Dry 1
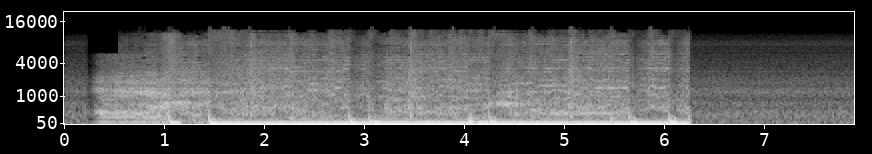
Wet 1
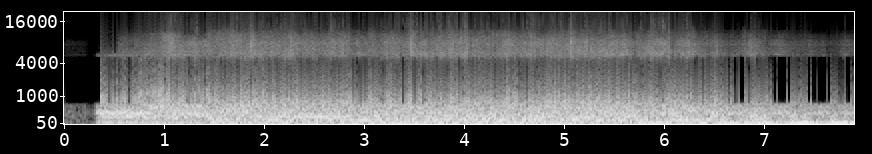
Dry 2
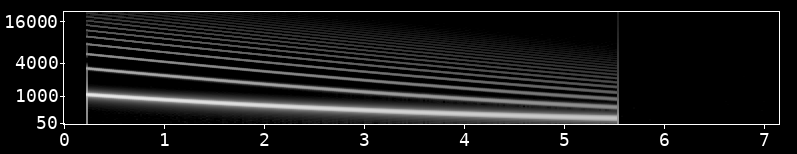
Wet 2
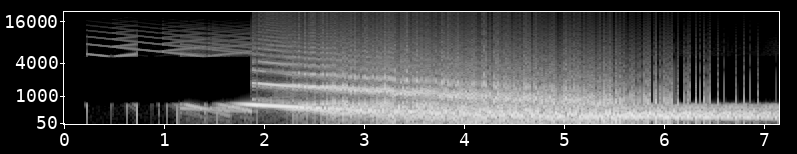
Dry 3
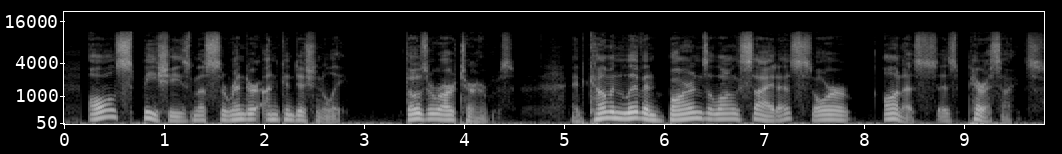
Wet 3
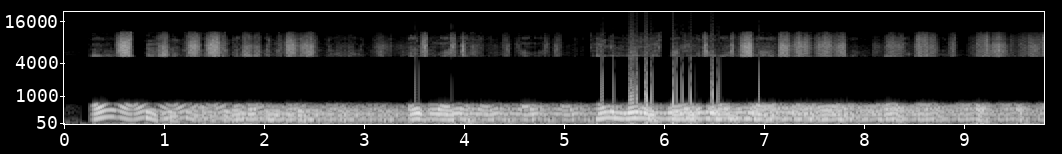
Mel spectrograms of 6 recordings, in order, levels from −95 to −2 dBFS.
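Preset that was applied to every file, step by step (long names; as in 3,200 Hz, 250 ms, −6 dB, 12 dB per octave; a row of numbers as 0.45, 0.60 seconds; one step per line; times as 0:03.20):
feedback delay that plays each chunk backwards 467 ms, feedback 46%, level −5 dB
noise gate −35 dBFS, range −16 dB
dynamic equaliser 280 Hz, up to +4 dB, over −32 dBFS, Q 1.6
reversed playback
upward compression, threshold −32 dBFS
reversed playback
soft clipping −9.5 dBFS
linear-phase brick-wall band-stop 620–5,100 Hz
high-frequency loss of the air 52 metres
on a send: delay with a low-pass on its return 401 ms, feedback 77%, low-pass 660 Hz, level −5.5 dB
on the sum: wave folding −20 dBFS
normalise the peak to −9 dBFS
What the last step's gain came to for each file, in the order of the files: +11.0, +11.0, +11.0 decibels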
